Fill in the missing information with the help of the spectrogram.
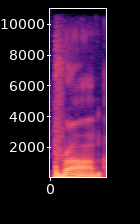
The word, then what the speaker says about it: Pram: Prom.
